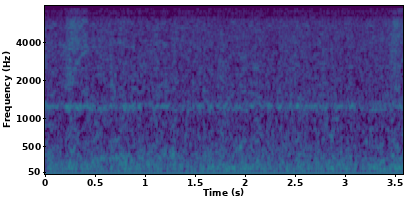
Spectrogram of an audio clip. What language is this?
Maithili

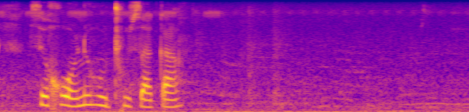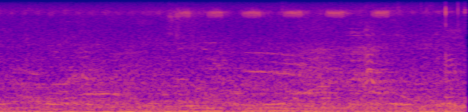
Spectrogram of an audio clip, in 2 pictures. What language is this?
Southern Sotho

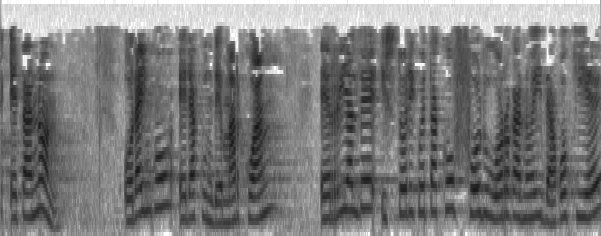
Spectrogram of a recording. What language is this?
Basque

